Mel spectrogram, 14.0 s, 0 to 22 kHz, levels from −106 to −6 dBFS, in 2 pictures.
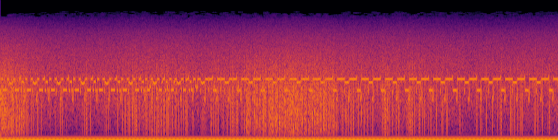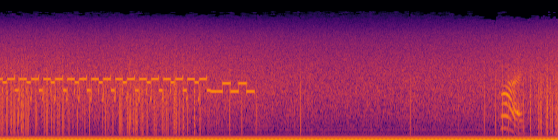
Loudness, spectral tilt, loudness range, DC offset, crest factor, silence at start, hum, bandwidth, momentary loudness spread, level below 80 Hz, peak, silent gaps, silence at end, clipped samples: -31 LUFS; -2 dB/octave; 8 LU; 2%; 18 dB; 0 s; none; 15 kHz; 11 LU; -44 dBFS; -14 dBFS; none; 0 s; under 0.1%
